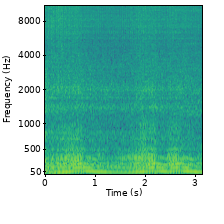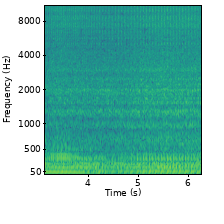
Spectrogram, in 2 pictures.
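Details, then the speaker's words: Year 2000 MGF 1.8, abandoned five years, airbox off so it may sound different; uneven, lumpy low drone wavering in strength, running rough and needing fine tuning; owner suspects cobwebs from sitting and old fuel. "Certainly needs a bit of fine tuning. Probably need some old fuel in there."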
